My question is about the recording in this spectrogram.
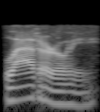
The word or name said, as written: latterly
